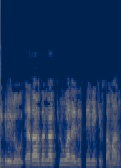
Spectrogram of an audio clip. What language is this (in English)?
Telugu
